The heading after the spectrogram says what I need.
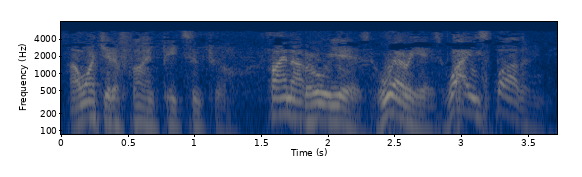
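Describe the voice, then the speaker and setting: Anxious, fast-talking American client. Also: male voice, medium pitch, very animated. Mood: insistent, agitated. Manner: hesitant, pleading, repeats himself nervously. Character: anxious, haunted retired male client, softening ex-fighter. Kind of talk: 1940s radio drama acting. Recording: muffled, hissy old radio recording.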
